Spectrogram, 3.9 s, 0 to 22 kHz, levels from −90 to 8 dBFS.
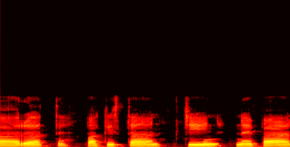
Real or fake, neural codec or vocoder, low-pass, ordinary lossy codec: real; none; none; none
